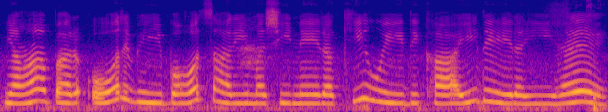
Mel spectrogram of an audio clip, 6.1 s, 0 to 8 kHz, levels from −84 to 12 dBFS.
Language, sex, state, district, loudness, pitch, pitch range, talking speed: Hindi, female, Rajasthan, Jaipur, -14 LUFS, 250 Hz, 240-280 Hz, 130 wpm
